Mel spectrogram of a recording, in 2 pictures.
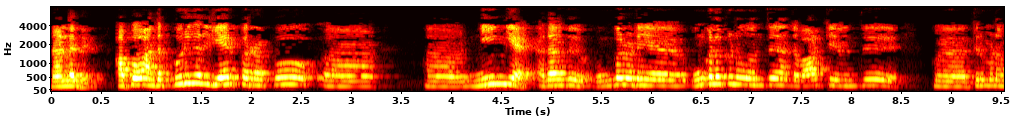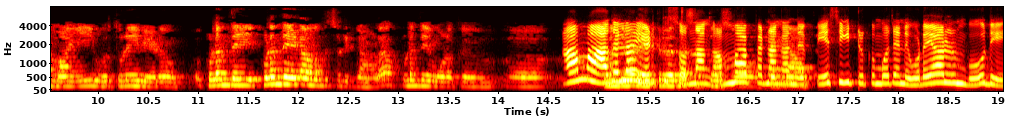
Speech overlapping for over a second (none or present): present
